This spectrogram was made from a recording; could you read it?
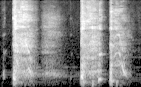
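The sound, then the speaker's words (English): Three harsh coughs in quick succession, the first one trailing off with a breathy rasp before two more sharp bursts follow. “But again, technically tomorrow, as I would say, excuse me, I got a cough.”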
